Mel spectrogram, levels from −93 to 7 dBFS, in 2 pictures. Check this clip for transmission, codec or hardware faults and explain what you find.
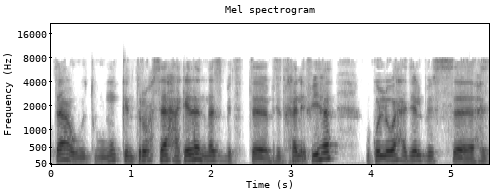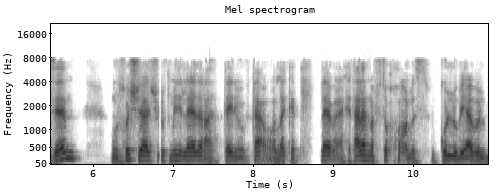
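One fault turns up in this speech clip. Concealed Bluetooth headset packet loss at 1.77 s: about 15 ms went missing, which fits a couple of lost frames, and the receiver filled it with a repeat of matching waveform.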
